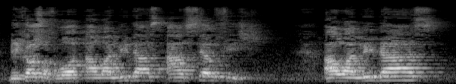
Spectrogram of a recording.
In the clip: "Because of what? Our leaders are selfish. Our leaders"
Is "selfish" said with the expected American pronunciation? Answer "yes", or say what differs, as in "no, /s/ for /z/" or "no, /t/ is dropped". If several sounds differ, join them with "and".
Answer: yes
